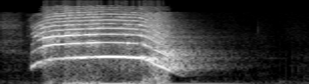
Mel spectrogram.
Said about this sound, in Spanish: Entonces, madre gritó.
